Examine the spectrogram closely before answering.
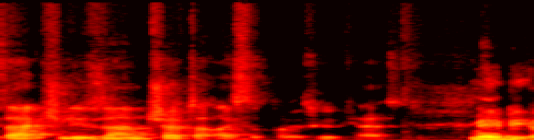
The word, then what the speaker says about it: Zanchetta: In Italian, with the CH is pronounced K. Yeah. You said Zanchetta, but I guess it's actually Zanchetta, I suppose.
